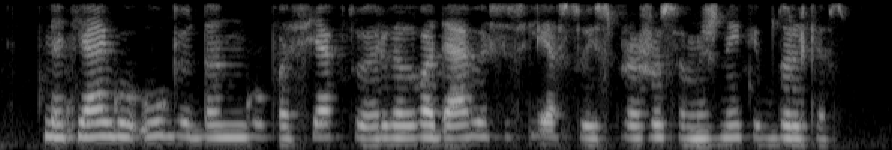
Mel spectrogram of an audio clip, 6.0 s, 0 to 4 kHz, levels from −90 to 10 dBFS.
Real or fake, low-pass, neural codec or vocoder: real; 3.6 kHz; none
